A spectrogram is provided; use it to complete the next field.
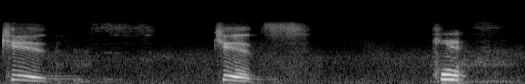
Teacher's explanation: that D sound okay the D and the S together okay you need to create a vibration in your throat because the D is a voiced sound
